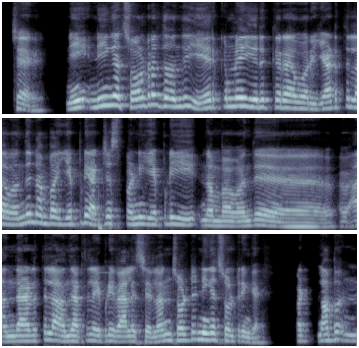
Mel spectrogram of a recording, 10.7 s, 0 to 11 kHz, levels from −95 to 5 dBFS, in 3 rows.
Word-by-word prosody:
சரி. 145 -8 -2 0.3
நீங் 210 +4 +3
நீங்க 265 +3 +4 0.2
சொல்றது 255 +4 +2
வந்து 230 +3 +1 0.2
ஏற்கனவே 235 +3 +2
இருக்கிற 215 -1 0 0.2
ஒரு 170 -1 -2
இடத்தில 215 +3 0
வந்து, 195 +7 -1
நம்ப 210 -2 -1 0.2
எப்பிடி 210 +4 -2
அட்ஜஸ்ட் 205 -1 -5
பண்ணி, 185 +2 0
எப்பிடி 195 +2 -4 0.3
நம்ப 140 -1 -1 0.2
வந்து 145 +4 -2 1.0
அந்த 155 +2 0
இடத்தில 180 +4 +1
அந்த 160 - 0
இடத்தில 170 +2 -1
எப்பிடி 165 +1 -3
வேலை 150 +1 +2
செய்யலாம்ன்னு 155 +5 -1
சொல்லிட்டு 205 +3 0
நீங்க 195 0 +4
சொல்றீங்க. 150 -6 -3 0.4
பட் 165 0 -5
நாப 195 +5 0
190 Hz, 165 wpm, -23 LUFS, 160-215 Hz, 1.0 s, நீங்க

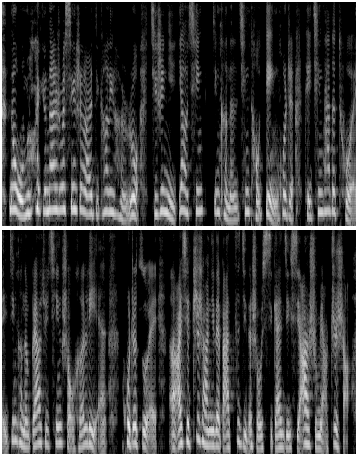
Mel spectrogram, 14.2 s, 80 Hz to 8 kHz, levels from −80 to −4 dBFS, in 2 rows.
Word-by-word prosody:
那 300 0 +5
我 225 -6 +8
们 245 +3 +2
会 315 +2 +3
跟 275 -1 +1
她 290 +1 +4
说 295 +1 +1
新 305 0 +2
生 295 -1 -2
儿 240 -1 +1
抵 225 -2 -9
抗 270 +3 -4
力 265 -1 +1
很 205 -8 -5
弱， 225 +7 +3 0.2
其 235 - -4
实 275 +3 0
你 215 - +1
要 285 -2 0
亲 275 +3 -3 0.2
尽 265 - -4
可 230 -6 -3
能 160 0 -2
亲 270 -1 -3
头 270 - -3
顶， 385 -3 +1
或 250 -2 0
者 200 -5 -4 0.2
可 - - -4
以 205 - 0
亲 260 +7 -3
她 275 +1 -2
的 270 -1 0
腿， 255 - -3
尽 255 0 -3
可 230 - -2
能 170 -3 +1
不 185 - -9
要 220 +3 +3
去 210 -2 -6
亲 220 +3 -1
手 - - -3
和 175 +1 -4
脸 215 0 -1 0.3
或 250 -5 +5
者 220 +1 +4
嘴。 190 -1 -1 0.2
呃， - - +1
而 220 - +5
且 240 +2 +3
至 280 +2 -2
少 210 -5 +2
你 195 0 +3
得 190 -2 +2
把 175 - +1
自 175 +9 -7
己 185 -7 -2
的 180 - -3
手 155 -4 -1
洗 165 - -1
干 170 +1 0
净， 165 -1 -1
洗 170 - -2
20 210 -5 +3
秒 160 0 -1
至 210 - 0
少。 170 - -5
230 Hz, 280 characters per minute, -22 LUFS, 190-270 Hz, 0.3 s, 我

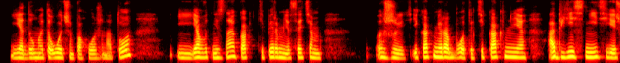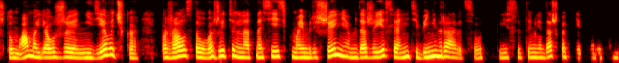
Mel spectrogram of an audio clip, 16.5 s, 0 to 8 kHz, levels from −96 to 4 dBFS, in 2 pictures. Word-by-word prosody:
Я 175 -1 0
думаю, 175 +1 -2
это - - +1
очень 175 -2 0
похоже 155 0 -5
на - - -7
то. 230 +8 0 0.6
И 175 - -7
я 175 +3 +3
вот 190 0 -4
не 175 - 0
знаю, 205 +5 -1
как 185 -3 0
теперь 195 0 0
мне 170 -3 0
с 170 - -10
этим 180 -2 -2 0.7
жить, 175 -4 -2
и 185 - -4
как 195 +2 +2
мне 205 -2 +5
работать, 185 -3 +1
и 195 - -3
как 195 +2 +2
мне 195 -3 +1 0.3
объяснить 200 0 +2
ей, 180 -2 0
что: 180 0 -4
"Мама, 195 +5 +4
я 190 -1 +3
уже 190 0 +1
не 180 0 -1
девочка, 185 - 0 0.3
пожалуйста, 200 +3 +3
уважительно 210 +1 +1
относись 195 +4 -2
к - - -47
моим 185 0 +1
решениям, 200 +3 +2
даже 190 +1 +1
если 235 -1 +1
они 200 +4 0
тебе 195 -1 -3
не 225 +3 +6
нравятся". 200 -7 -1
Вот 175 - -9 0.2
если 185 +1 -9
ты 190 - -10
мне 185 -1 -3
дашь 215 +3 -1
какие-то 195 -3 -9
в 175 - -18
этом. 180 0 -14
190 Hz, 190 wpm, -24 LUFS, 180-200 Hz, 0.7 s, не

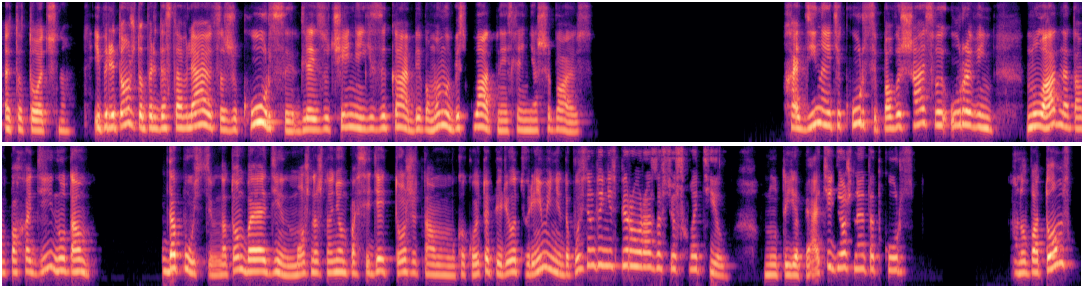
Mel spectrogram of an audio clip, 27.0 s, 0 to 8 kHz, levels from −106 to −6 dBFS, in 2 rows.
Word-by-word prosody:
Это 190 0 0
точно! 170 -2 -1 0.2
И - - +2
при 225 0 +6
том, 245 +5 +3
что 225 -4 +3
предоставляются 210 +2 +2
же 180 +1 -3
курсы 180 - +4
для 180 +4 +2
изучения 200 +3 -1
языка, 205 +2 0
бе 190 +3 -2
по-моему, 220 +7 +1
бесплатно, 210 -2 0
если 165 +2 -6
я 175 - -4
не 175 0 -4
ошибаюсь. 170 -4 -5 2.4
Ходи 215 +5 +2
на 290 - +3
эти 245 0 -2
курсы, 255 -3 -2
повышай 235 +8 +1
свой 255 -3 0
уровень. 230 -8 +1 0.4
Ну 225 +3 +4
ладно, 230 +1 +6
там 195 -1 -5
походи, 210 +5 -3
ну 230 -1 +1
там, 215 -4 0 0.8
допустим, 215 - +2
на 170 - -4
том 240 +6 -2
В1, 210 -5 +4
можно 185 +5 -3
ж 195 - -12
на 195 - -3
нем 205 -1 0
посидеть 220 +4 -2
тоже 200 0 -3
там 165 -4 -6
какой-то 170 +5 -2
период 205 +1 -2
времени. 215 +4 -2
Допустим, 235 - -3
ты 330 - -2
не 315 -1 -3
с - - -11
1 315 -1 +1
раза 290 -1 -1
всё 260 -1 -6
схватил, 245 - -7 0.4
ну, 165 0 -4
ты 165 0 -4
и 165 - 0
опять 160 - -3
идешь 280 0 -1
на 260 -1 -4
этот 250 -1 -6
курс. 235 -1 -6 1.3
Ну, 195 0 -4
потом 245 - +4
с 350 - -13
210 Hz, 145 wpm, -22 LUFS, 180-245 Hz, 2.4 s, при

